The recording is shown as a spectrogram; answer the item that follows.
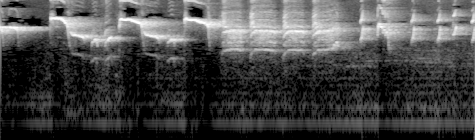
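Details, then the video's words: Black-capped babbler opening with a clear steady whistle, followed by three loud downward-sweeping whistled notes, then a jumble of chattering notes and quick, evenly spaced chirps. "BURUNG JONGKANGAN/Black-capped Babble"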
